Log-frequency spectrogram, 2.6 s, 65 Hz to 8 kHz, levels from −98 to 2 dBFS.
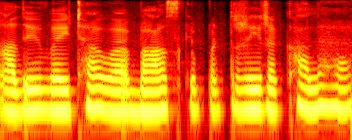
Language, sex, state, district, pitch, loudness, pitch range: Hindi, female, Jharkhand, Deoghar, 180 Hz, -16 LUFS, 175-190 Hz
